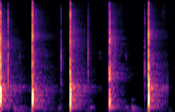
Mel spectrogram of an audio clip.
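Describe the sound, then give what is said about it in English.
A handful of sharp hand claps, about five, evenly paced in a steady rhythm, fairly loud, with no voices in between. “So round of applause for them.”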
